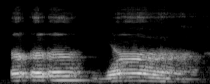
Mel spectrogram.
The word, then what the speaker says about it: worm: We have to have our lips forward and open. This one is worm.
